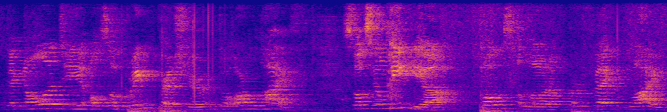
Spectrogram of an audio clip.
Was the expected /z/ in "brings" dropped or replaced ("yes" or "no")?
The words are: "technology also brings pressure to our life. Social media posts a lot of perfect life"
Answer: yes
